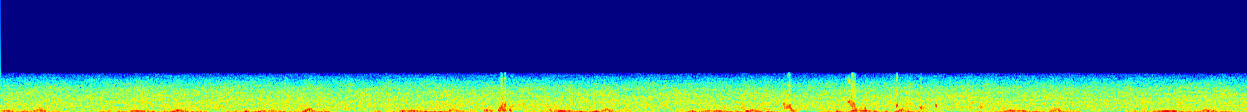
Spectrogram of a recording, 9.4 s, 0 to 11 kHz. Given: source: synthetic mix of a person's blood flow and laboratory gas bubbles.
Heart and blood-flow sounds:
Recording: Doppler ultrasound of blood flow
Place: precordium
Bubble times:
3.50-3.88 s: bubbles
3.90-3.95 s: bubbles
4.07-4.20 s: bubbles
5.54-5.61 s: bubbles
5.83-6.00 s: bubbles
6.33-6.53 s: bubbles
6.69-6.76 s: bubbles
6.86-7.06 s: bubbles
7.33-7.38 s: bubbles
From the record:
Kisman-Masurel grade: 223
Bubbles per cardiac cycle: several, 3 to 8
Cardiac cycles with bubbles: 10 to 50%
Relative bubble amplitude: loud (0.450 to 0.775)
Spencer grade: 2 (many but less than half of the cardiac periods contain bubble signals, singularly or in groups)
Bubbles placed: anywhere in the cardiac cycle

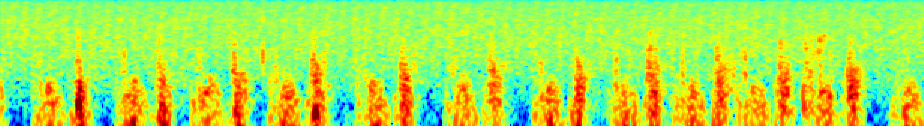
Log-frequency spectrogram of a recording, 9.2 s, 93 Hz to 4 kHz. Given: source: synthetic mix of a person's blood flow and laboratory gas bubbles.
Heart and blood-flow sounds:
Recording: Doppler ultrasound of blood flow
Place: precordium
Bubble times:
2.60-2.65 s: bubbles
8.00-8.33 s: bubbles
From the record:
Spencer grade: 2 (many but less than half of the cardiac periods contain bubble signals, singularly or in groups)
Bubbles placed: anywhere in the cardiac cycle

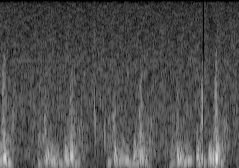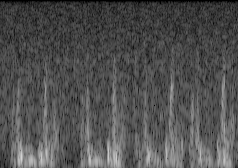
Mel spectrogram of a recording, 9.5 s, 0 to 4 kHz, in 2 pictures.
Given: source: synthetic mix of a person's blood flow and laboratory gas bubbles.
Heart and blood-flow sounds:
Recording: Doppler ultrasound of blood flow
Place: precordium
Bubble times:
1.89-1.95 s: bubbles
2.07-2.11 s: bubbles
From the record:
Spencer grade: 1 (occasional bubble signal discernible with the cardiac motion signal, with majority of cardiac periods free of bubbles)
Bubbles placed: only in the low amplitude regions of the cardiac cycle

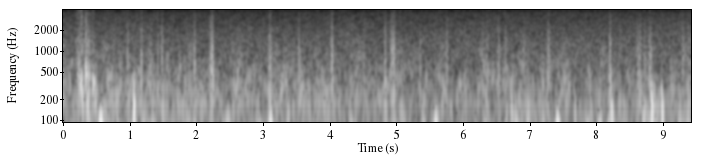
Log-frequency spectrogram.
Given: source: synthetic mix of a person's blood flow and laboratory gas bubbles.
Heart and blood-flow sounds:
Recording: Doppler ultrasound of blood flow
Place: subclavian vein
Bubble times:
0.18-0.51 s: bubbles
From the record:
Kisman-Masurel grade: 223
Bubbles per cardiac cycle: several, 3 to 8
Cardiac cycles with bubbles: 10 to 50%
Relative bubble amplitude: loud (0.450 to 0.775)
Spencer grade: 2 (many but less than half of the cardiac periods contain bubble signals, singularly or in groups)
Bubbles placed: anywhere in the cardiac cycle

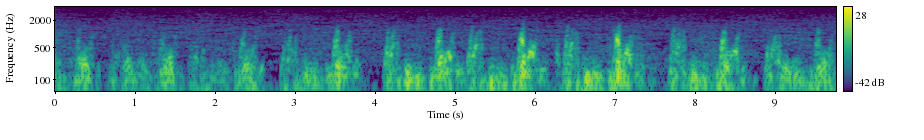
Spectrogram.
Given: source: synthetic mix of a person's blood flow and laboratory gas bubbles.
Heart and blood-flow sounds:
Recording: Doppler ultrasound of blood flow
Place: precordium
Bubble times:
0.00-0.02 s: bubbles
From the record:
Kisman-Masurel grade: 113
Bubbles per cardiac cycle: 1 to 2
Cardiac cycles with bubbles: 1 to 10%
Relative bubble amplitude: loud (0.450 to 0.775)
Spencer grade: 1 (occasional bubble signal discernible with the cardiac motion signal, with majority of cardiac periods free of bubbles)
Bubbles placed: only in the low amplitude regions of the cardiac cycle

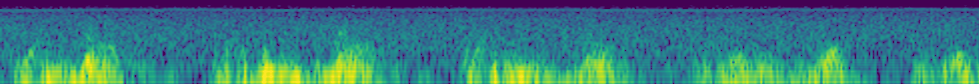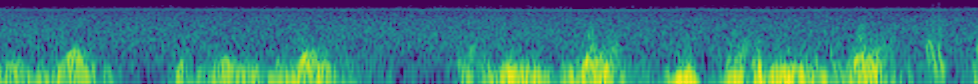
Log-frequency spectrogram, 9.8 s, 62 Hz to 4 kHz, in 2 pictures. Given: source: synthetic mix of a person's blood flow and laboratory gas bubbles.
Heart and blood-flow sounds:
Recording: Doppler ultrasound of blood flow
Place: precordium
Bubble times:
8.93-9.10 s: bubbles
9.49-9.65 s: bubbles
9.77-9.79 s: bubbles
From the record:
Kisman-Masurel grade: 211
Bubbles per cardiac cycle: several, 3 to 8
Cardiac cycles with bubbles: 1 to 10%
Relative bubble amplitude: barely perceptible (0.100 to 0.250)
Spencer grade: 1 (occasional bubble signal discernible with the cardiac motion signal, with majority of cardiac periods free of bubbles)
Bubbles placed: only in the low amplitude regions of the cardiac cycle

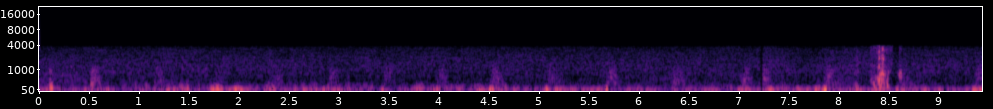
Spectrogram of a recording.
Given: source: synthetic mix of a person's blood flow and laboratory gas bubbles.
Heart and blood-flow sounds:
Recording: Doppler ultrasound of blood flow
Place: subclavian vein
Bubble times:
8.30-8.53 s: bubbles
8.58-8.67 s: bubbles
From the record:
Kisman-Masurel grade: 212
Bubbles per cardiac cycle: several, 3 to 8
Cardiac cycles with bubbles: 1 to 10%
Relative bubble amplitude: moderate (0.250 to 0.450)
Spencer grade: 1 (occasional bubble signal discernible with the cardiac motion signal, with majority of cardiac periods free of bubbles)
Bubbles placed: anywhere in the cardiac cycle

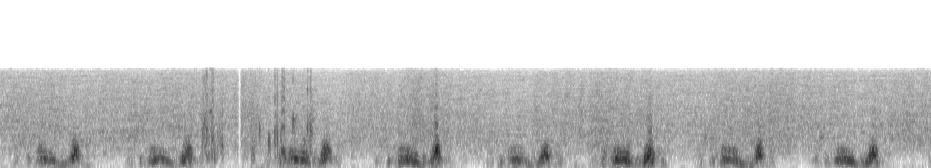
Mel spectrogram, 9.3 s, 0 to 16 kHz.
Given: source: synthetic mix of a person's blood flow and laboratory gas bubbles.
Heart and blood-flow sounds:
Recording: Doppler ultrasound of blood flow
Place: precordium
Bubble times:
2.00-2.24 s: bubbles
2.50-2.63 s: bubbles
2.67-2.71 s: bubbles
2.73-2.88 s: bubbles
2.91-2.96 s: bubbles
3.00-3.17 s: bubbles
From the record:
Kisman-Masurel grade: 211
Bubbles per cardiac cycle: several, 3 to 8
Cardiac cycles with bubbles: 1 to 10%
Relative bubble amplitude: barely perceptible (0.100 to 0.250)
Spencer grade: 1 (occasional bubble signal discernible with the cardiac motion signal, with majority of cardiac periods free of bubbles)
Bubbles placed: only in the low amplitude regions of the cardiac cycle

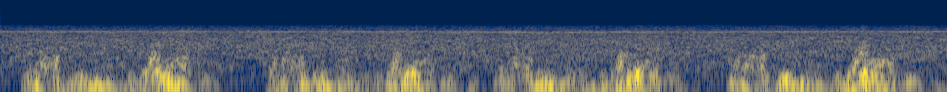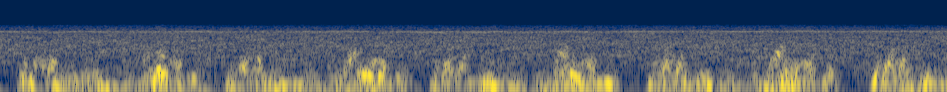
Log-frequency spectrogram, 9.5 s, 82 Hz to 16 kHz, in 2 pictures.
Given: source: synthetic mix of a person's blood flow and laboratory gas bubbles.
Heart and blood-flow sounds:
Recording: Doppler ultrasound of blood flow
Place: precordium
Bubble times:
no bubbles
From the record:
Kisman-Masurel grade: 000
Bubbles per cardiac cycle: 0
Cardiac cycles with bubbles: 0%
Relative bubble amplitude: no bubbles discernible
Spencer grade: 0 (complete lack of bubble signals)

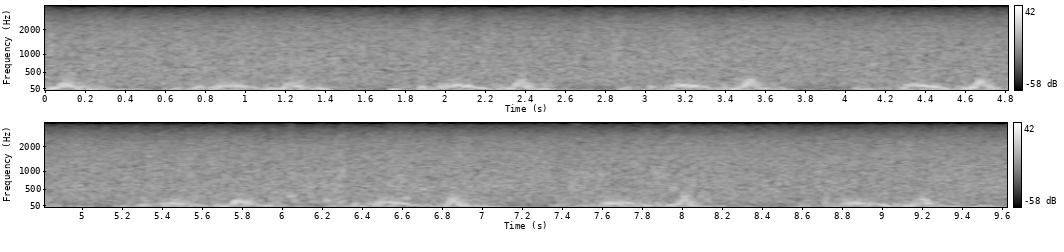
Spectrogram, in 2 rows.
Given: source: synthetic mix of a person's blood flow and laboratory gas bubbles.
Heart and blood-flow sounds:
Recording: Doppler ultrasound of blood flow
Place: precordium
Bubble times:
5.98-6.34 s: bubbles
6.51-6.76 s: bubbles
7.42-7.50 s: bubbles
7.85-8.24 s: bubbles
8.69-8.75 s: bubbles
From the record:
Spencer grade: 2 (many but less than half of the cardiac periods contain bubble signals, singularly or in groups)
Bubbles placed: only in the low amplitude regions of the cardiac cycle

